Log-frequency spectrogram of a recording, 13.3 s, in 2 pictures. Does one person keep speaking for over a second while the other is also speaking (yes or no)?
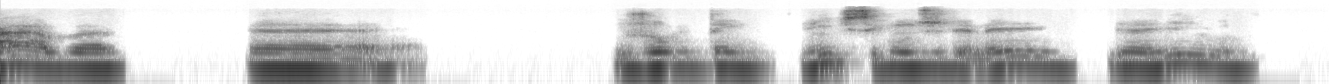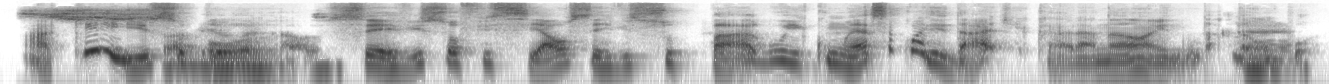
yes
